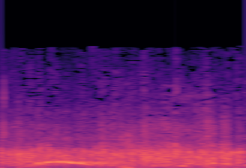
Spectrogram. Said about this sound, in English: Even that applause sound effect.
